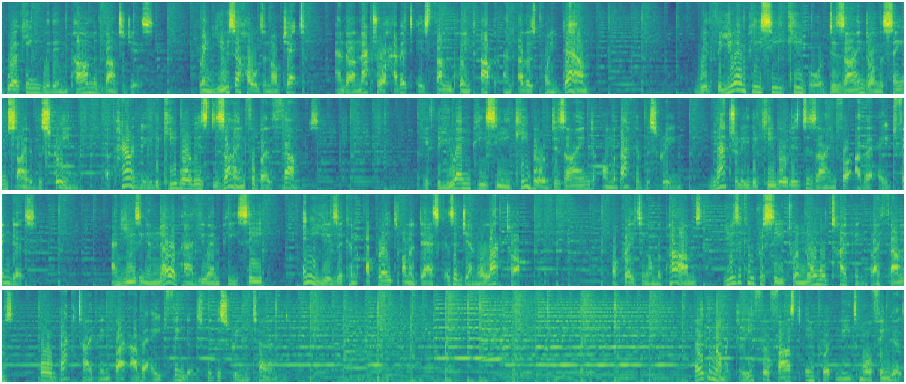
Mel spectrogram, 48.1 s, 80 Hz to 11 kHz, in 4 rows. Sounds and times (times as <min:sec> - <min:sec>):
Speech: 0:00.0 - 0:02.0, 0:02.6 - 0:07.9, 0:09.2 - 0:16.3, 0:17.6 - 0:24.6, 0:25.5 - 0:31.1, 0:32.2 - 0:39.9, 0:45.3 - 0:48.1
Music: 0:00.0 - 0:48.1.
